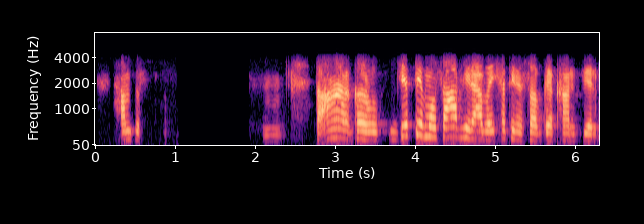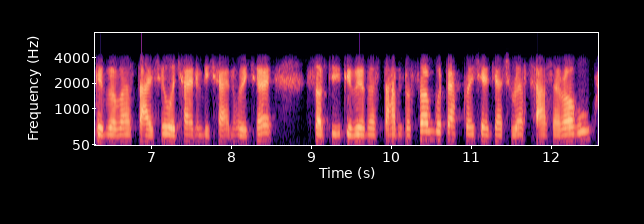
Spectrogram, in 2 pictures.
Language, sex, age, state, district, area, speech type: Maithili, female, 45-60, Bihar, Samastipur, rural, conversation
